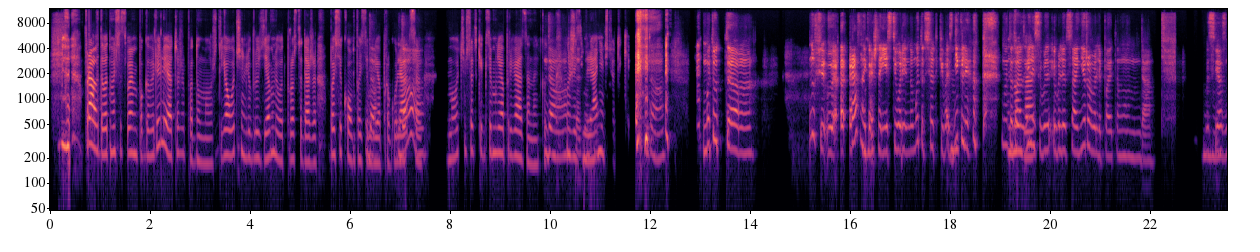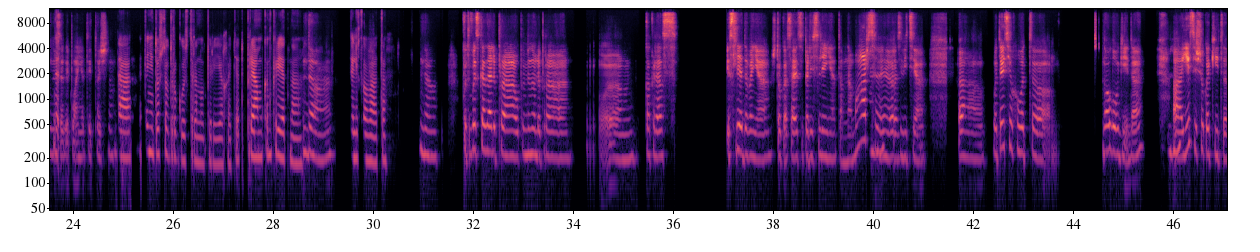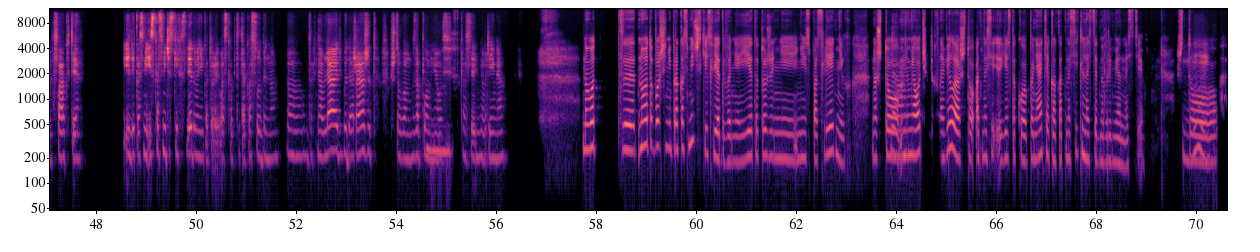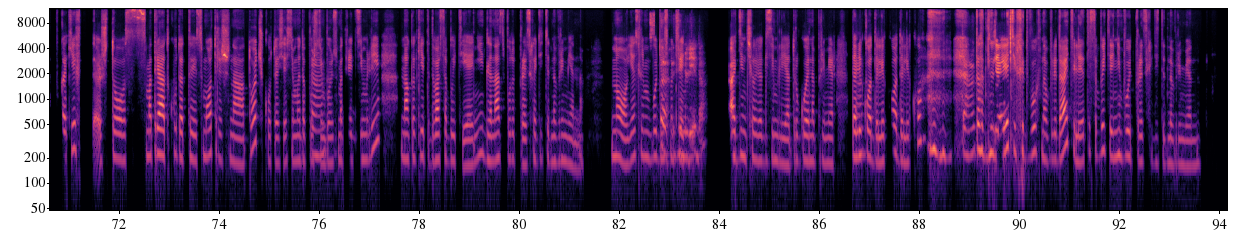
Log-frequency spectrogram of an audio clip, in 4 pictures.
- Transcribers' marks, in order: chuckle; laugh; chuckle; tapping; other background noise; "технологий" said as "налогий"; "если" said as "еси"; chuckle; laughing while speaking: "то для этих"
- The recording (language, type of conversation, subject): Russian, unstructured, Почему людей интересуют космос и исследования планет?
